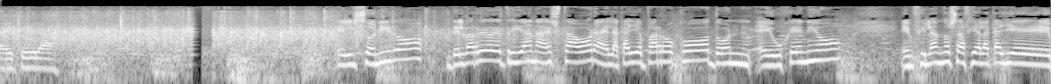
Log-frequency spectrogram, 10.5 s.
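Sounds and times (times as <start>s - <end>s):
speech: 0.0s - 1.9s, 3.4s - 10.4s
crowd applause in the street: 0.0s - 6.0s.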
